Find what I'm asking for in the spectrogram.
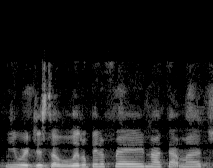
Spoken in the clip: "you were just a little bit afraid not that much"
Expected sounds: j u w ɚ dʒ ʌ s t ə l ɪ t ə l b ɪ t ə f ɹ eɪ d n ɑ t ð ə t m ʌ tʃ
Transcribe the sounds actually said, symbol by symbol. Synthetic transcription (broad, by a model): j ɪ w ɚ dʒ ʌ s t ə l ɪ t l b ɪ t ə f ɹ eɪ d n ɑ t ð ə t m ʌ tʃ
